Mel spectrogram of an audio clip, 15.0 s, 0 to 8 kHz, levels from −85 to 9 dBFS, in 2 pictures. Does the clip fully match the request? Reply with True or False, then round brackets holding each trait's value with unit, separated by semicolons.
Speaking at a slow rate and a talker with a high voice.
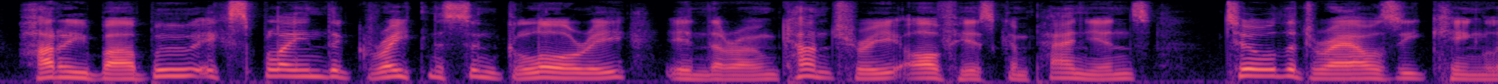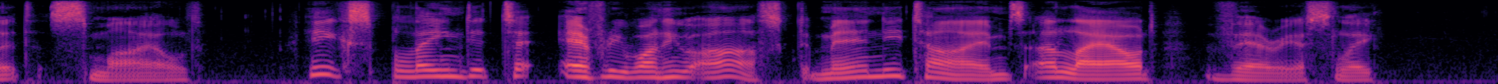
False (110 wpm; 140 Hz)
